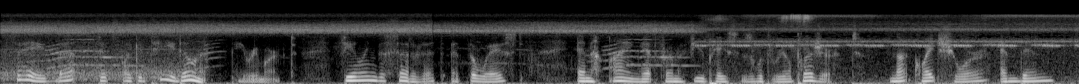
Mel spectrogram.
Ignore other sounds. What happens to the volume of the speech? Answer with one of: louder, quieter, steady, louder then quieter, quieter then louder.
steady.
